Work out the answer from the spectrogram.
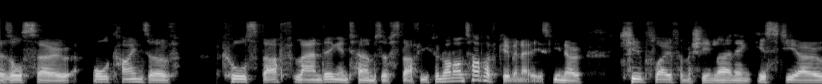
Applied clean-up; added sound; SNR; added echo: none; none; none; none.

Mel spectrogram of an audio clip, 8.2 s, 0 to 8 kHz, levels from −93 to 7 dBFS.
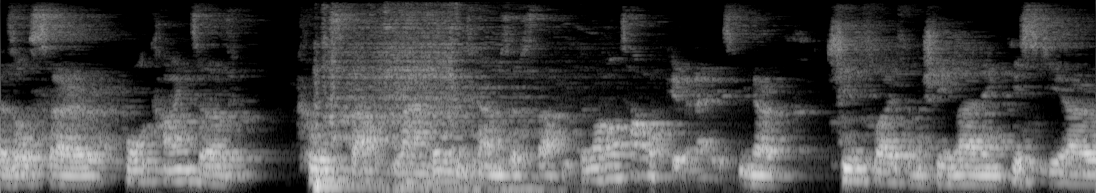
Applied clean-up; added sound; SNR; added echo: classical method WPE with log-MMSE.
